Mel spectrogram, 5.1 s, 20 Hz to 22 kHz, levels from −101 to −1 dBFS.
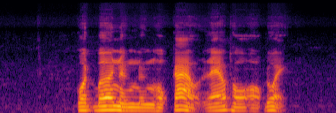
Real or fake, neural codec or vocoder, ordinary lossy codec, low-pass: real; none; none; 19.8 kHz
